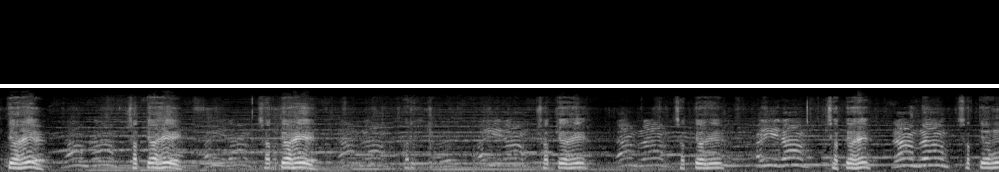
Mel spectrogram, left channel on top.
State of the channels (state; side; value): silent; left; digital silence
